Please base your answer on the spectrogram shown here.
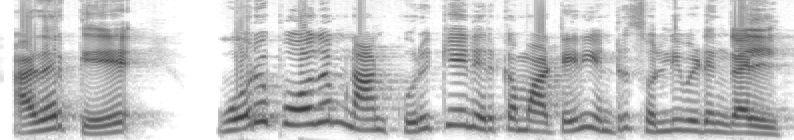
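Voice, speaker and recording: A woman voicing a grieving widowed mother who speaks softly and sorrowfully. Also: fairly high pitch, big pitch swings, normal speed. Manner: soft and sorrowful.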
